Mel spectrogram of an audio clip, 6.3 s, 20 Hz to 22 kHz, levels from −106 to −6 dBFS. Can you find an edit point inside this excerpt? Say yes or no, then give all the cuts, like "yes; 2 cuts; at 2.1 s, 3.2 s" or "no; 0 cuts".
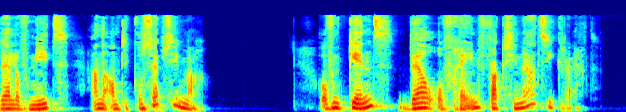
no; 0 cuts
